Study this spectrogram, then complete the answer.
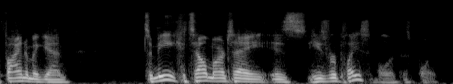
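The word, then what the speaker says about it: Ketel Marte: Cattell Marte, is that how you say it, Case?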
